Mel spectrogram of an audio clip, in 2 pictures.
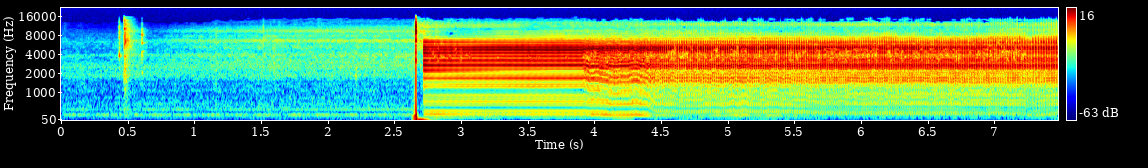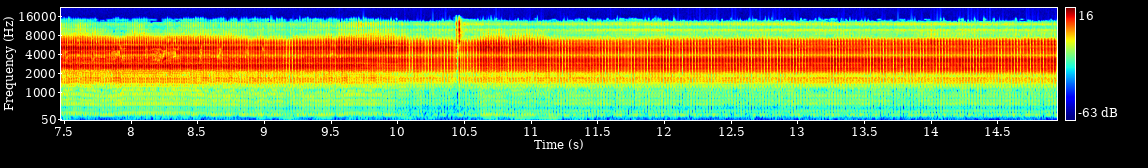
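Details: EWM Tetrix XQ 230 Puls AC/DC Expert 3.0 TIG welder, pulsed with Active Arc: arc strikes with a crack then steady hiss pulsing a few beats a second; machine lowers amperage once the workpiece is hot. Normal pulsed welding.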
